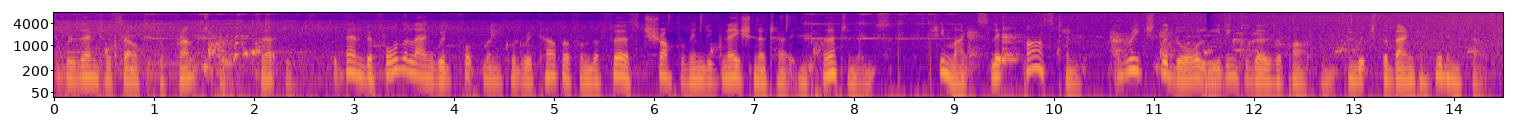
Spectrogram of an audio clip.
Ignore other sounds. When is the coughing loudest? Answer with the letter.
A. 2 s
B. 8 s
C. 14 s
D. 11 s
A.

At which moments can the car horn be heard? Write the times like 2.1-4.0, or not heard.
not heard.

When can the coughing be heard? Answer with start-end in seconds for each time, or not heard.
0.5-2.4, 6.5-7.8, 10.0-11.8.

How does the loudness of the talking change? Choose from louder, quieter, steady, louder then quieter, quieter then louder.
steady.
